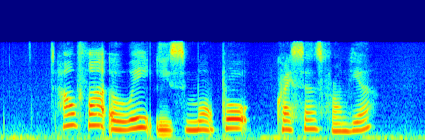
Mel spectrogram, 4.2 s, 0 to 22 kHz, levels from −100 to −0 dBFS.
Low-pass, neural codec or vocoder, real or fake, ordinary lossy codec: 7.2 kHz; codec, 16 kHz, 1 kbps, X-Codec, HuBERT features, trained on balanced general audio; fake; none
